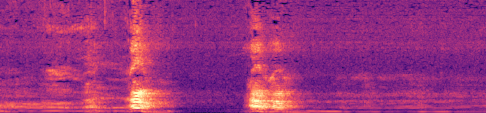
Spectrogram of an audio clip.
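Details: Saluki and Pharaoh Hound chatting with each other: two drawn-out, harmonic, yodel-like vocal bursts with rising and falling pitch, separated by a brief pause, trailing into a low moan.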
